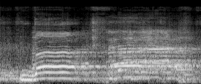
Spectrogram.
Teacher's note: স্বাভাবিক দুই ঠোটের ভেজা অংশ থেকে। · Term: বা হরফ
